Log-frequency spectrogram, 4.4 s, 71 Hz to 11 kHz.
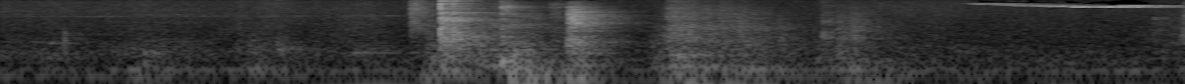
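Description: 1980 KONE hydraulic platform lift running with a steady low hum. Halfway through there is a cluster of clattering knocks and rattles, and a short high squeak near the end.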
